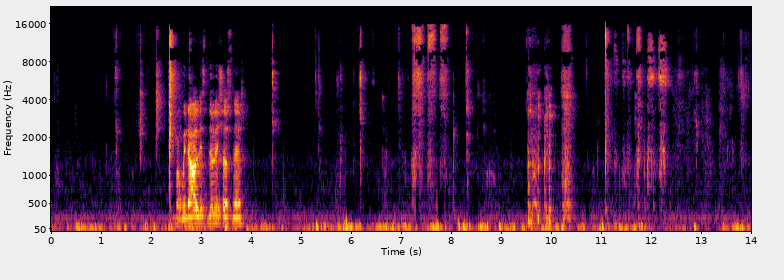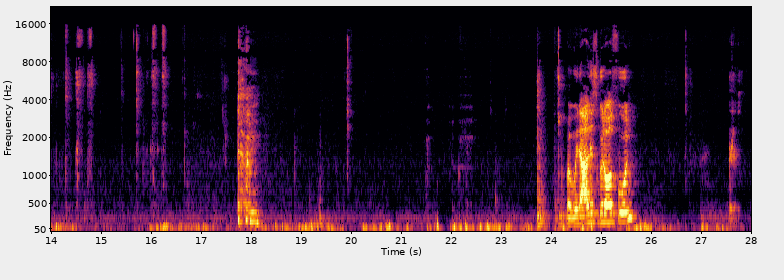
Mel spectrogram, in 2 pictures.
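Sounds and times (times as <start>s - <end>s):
person chewing: 5.2s - 8.9s, 10.9s - 17.7s.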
